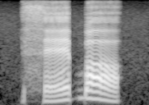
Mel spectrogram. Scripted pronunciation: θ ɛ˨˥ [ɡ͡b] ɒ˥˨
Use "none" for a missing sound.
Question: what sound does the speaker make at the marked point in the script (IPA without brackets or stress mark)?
ɓ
